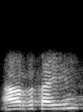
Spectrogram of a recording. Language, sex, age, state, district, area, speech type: Hindi, female, 45-60, Uttar Pradesh, Mau, urban, conversation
